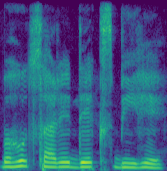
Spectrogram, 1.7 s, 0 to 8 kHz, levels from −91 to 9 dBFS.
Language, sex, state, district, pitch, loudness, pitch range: Hindi, female, Arunachal Pradesh, Papum Pare, 210 Hz, -15 LUFS, 195-215 Hz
